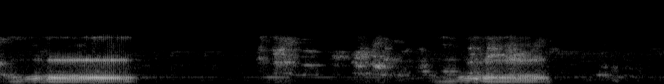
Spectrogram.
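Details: Man asleep snoring: loud, rattling snorts separated by quieter breathing sounds, uneven in timing; snoring during sleep.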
